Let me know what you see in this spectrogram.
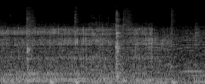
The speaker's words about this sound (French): Le bruitage de l'hélicoptère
